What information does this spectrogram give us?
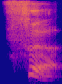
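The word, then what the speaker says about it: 四: you have sir and that s is actually pronounced like a TS sir Sir sir okay so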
